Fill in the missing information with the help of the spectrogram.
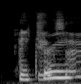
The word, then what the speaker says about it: Petrie: is it Doug Petrie? – Petrie is how you say it? – Yeah.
